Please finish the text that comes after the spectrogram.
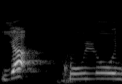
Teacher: matikan bunyi hamzah dekat pangkal kerongkong, bukan di tengah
